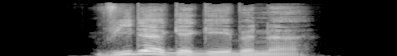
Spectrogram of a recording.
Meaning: inflection of wiedergegeben: 1. strong/mixed nominative/accusative feminine singular 2. strong nominative/accusative plural 3. weak nominative all-gender singular
- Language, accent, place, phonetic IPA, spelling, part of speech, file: German, Germany, Berlin, [ˈviːdɐɡəˌɡeːbənə], wiedergegebene, adjective, De-wiedergegebene.ogg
